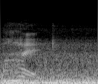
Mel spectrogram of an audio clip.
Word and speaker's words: bhai: I was like, no, I'm saying bye. But it's hard because you gotta like let the H play out, right?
